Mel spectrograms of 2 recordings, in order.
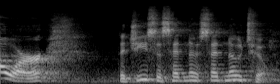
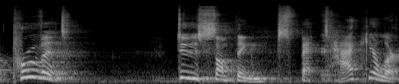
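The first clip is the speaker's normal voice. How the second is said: raised, insistent challenge; demanding dare; 5 semitones higher, slower than usual. Acted. Townspeople demand a miracle from Jesus, challenging. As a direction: dare him to show what he can do. Crowd daring Jesus to prove himself.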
